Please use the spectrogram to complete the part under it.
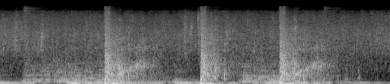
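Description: Sharp gunshots ring out a few times.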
